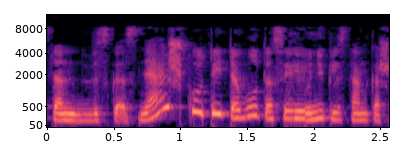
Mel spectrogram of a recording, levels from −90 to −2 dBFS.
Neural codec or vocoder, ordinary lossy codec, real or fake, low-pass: none; MP3, 32 kbps; real; 10.8 kHz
